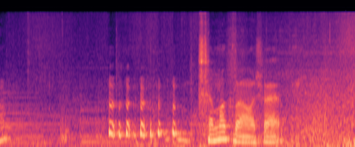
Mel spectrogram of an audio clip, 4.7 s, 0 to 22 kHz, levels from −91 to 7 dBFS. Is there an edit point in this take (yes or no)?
yes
